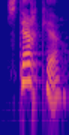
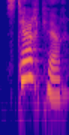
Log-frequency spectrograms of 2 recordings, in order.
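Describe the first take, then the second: The two takes are said the same way.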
